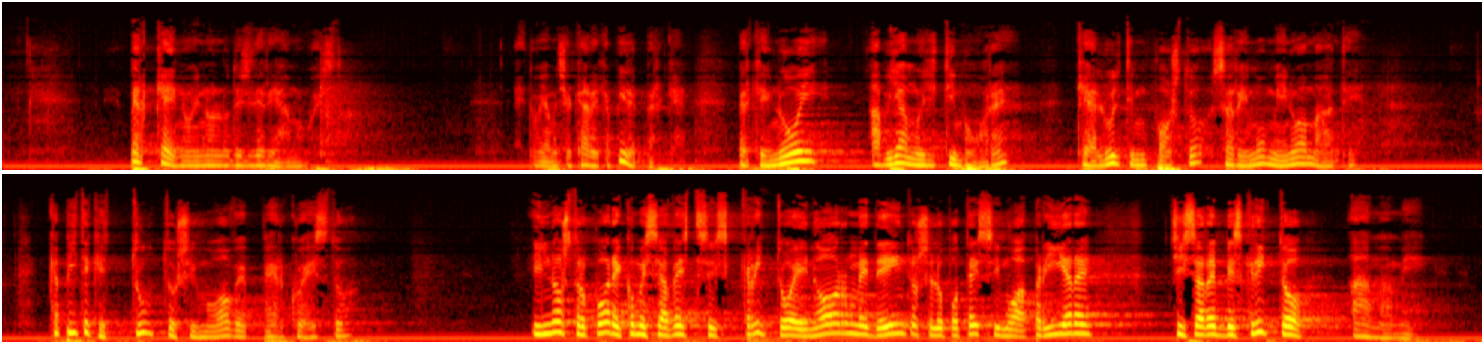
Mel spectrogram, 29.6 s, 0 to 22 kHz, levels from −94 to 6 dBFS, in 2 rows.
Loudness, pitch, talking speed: -26 LUFS, 120 Hz, 95 wpm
